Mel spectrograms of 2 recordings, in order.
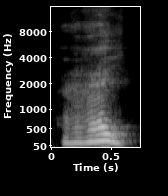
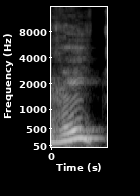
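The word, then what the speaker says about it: ריק: Aqui para dizer que o poço estava vazio, tem a palavra reik e tem uma palavra que é quase igual a pronúncia rac, que significa só. Ou seja, reik. E a palavra reik aqui para significar vazio, ela está escrita igual rac, só que a pronúncia é reik, vazio ou só.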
